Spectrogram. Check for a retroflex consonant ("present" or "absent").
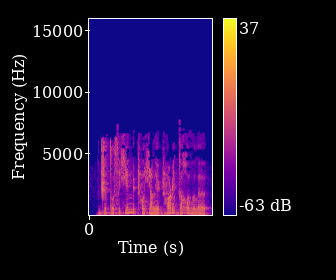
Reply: present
